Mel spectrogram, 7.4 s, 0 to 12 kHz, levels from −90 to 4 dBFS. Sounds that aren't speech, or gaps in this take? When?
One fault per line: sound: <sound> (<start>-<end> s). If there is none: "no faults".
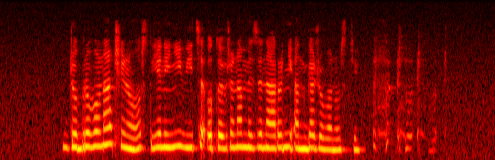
sound: cough (5.6-6.7 s)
